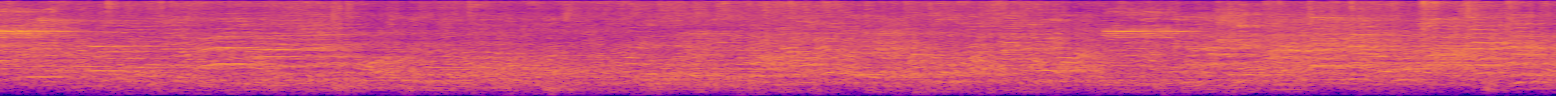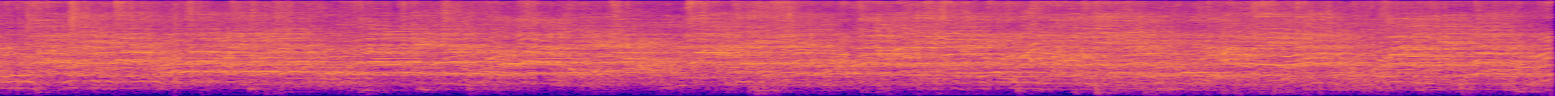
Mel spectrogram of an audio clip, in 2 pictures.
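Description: Wrestlers' bodies thud and scuffle on a mat.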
